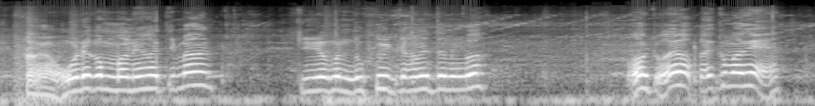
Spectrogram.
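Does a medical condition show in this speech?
Yes: brain lesion disability.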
